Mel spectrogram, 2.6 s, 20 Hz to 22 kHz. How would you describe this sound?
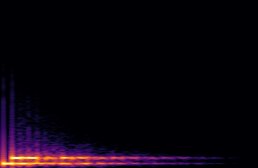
UI Confirmation Alert, B1
Experimenting with the Massive synthesizer, I created some simple synths and played various high pitched notes to emulate a confirmation beep. A dimension expander and delay has been added.
An example of how you might credit is by putting this in the description/credits:
Originally created using the Massive synthesizer and Cubase on 27th September 2017.
alert, beep, bleep, button, click, confirmation, game, gui, interface, menu, ui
